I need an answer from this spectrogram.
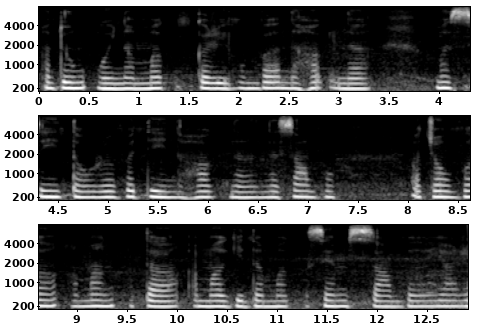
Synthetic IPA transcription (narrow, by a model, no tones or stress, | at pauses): ɐdumojnɐmɐkːɐɾiɡumbɐnɐɦak̚nɐ | mɐsitawɾɐbɐdinɐɦak̚nɐnɐsabu | ɐt͡ʃawbɐːmaŋɐtaɐmaɡidɐmɐk̚semsabɐjaɾe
